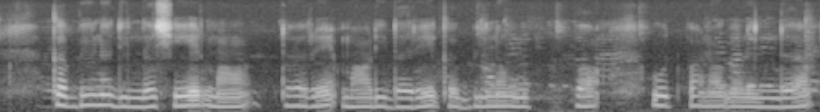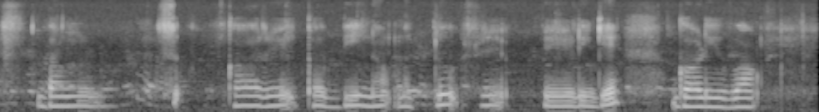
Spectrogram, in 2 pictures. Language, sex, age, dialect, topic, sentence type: Kannada, female, 18-24, Dharwad Kannada, agriculture, statement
